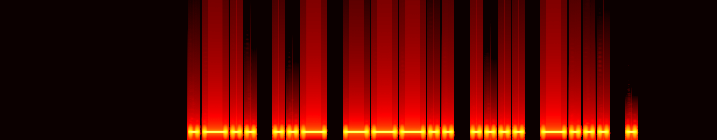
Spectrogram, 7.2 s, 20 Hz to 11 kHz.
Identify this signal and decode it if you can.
Morse code, heard as a keyed tone, about 17 wpm, 700 Hz. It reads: LU8HBE
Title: DXCC-100 Call Signs - 6 Characters - Repeated 3x - 17wpm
